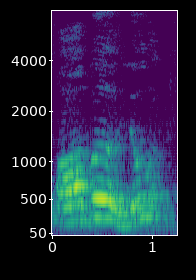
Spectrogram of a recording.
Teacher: اسی طرح با ساکن ہے یہاں پر, اب با پہ قلقلہ, قلقلہ کریں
